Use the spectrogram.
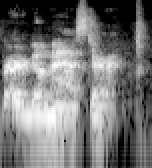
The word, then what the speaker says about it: Burgomaster: I think perhaps we should, more than anything, be finding the Burgermeister. But I think it's pronounced Burgomaster. I prefer Burgermeister.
